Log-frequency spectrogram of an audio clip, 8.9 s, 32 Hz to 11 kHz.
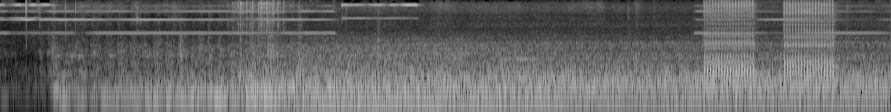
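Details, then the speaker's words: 2021 Renegade Verona 40 VBH motorhome, Allison transmission, 57,000 on the odometer, diesel cold-started after sitting: steady high warning tone then short beeps over diesel rumble, low-air alarm while air brakes fill; shuts off in seconds. "You can hear that beeping right now because it hasn't been running for a while, so there's low air as they're filling the air brakes. And that'll shut off in a few seconds."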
